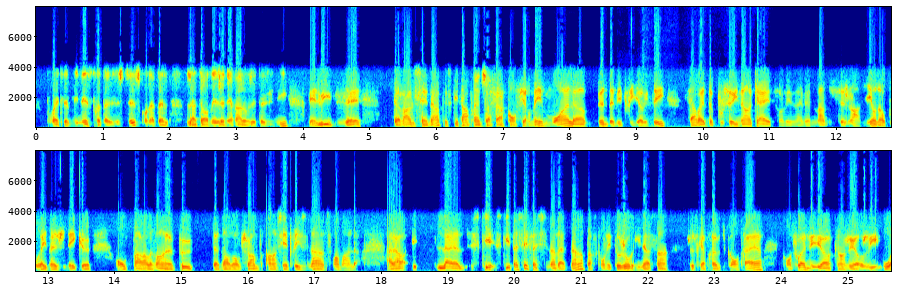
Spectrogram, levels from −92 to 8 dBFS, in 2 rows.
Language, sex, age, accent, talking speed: French, male, 60-79, French, 215 wpm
